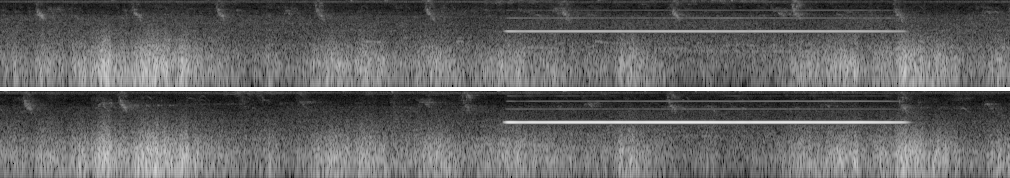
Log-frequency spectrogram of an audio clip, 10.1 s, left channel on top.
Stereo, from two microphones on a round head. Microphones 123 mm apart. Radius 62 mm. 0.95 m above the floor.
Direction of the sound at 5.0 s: 55° right (ahead or behind).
